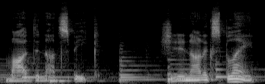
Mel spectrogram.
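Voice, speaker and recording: Casting: male narrator, lowish pitch, solemn, deliberate dramatic storytelling over clear instrumental music. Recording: music behind the voice.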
